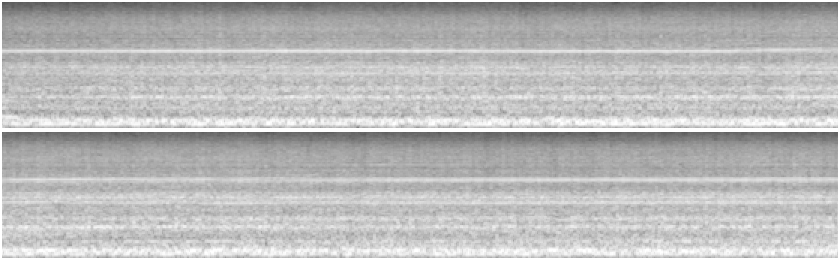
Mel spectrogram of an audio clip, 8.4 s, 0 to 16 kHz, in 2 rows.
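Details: 16 kW Chinese diesel water heater, housed in a box as it is quite noisy, running after startup: loud steady roar with constant high whistle, no pulsing or misfire; burning evenly and running normally.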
